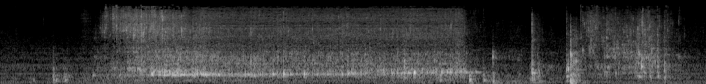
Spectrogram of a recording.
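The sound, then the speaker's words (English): Water pours out of an oven's water jug in a steady, gushing rush for about four seconds, then tapers off into a few scattered drips and clunks. No one speaks. “Take the jug out. Let's empty it.”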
